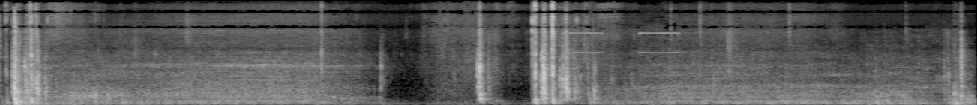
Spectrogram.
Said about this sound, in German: Also wir machen die Schiebetür erstmal auf. Ja, elektrisch. Entweder über die Taste unterhalb des Navi-Bildschirms oder über den Schlüssel.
